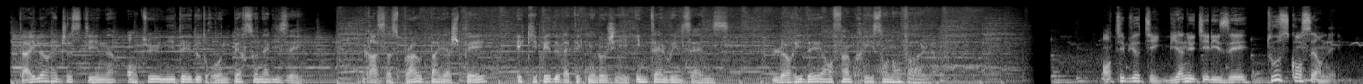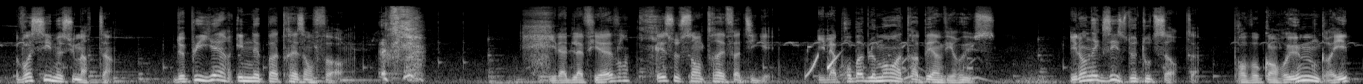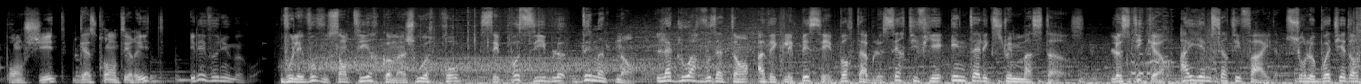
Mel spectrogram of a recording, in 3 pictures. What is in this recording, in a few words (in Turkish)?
Fransizca Erkek; seslendirme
